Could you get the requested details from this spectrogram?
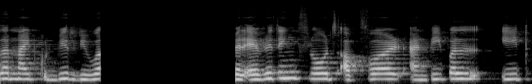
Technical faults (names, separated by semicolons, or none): audio dropout to a faint residue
